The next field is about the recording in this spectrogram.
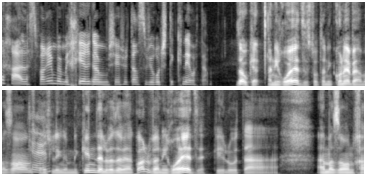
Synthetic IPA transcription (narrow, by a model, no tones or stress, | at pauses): eχa̰lasfaʁimbemeχiʁɡamʃejeʃjot̪e̞ʁsviʁut̪ʃet̪ikneot̪a̰m | ze̞ukianiʁo̞eetzestometaniko̞ne̞beamazo̞nt̪mjeʃliɡamːekind̪elvezeveako̞lveaniʁo̞e̞etze̞kiiːluet̪a̰ | ʔa̰mazo̞nχa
